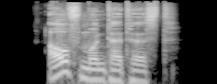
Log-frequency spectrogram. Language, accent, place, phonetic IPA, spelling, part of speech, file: German, Germany, Berlin, [ˈaʊ̯fˌmʊntɐtəst], aufmuntertest, verb, De-aufmuntertest.ogg
- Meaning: inflection of aufmuntern: 1. second-person singular dependent preterite 2. second-person singular dependent subjunctive II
